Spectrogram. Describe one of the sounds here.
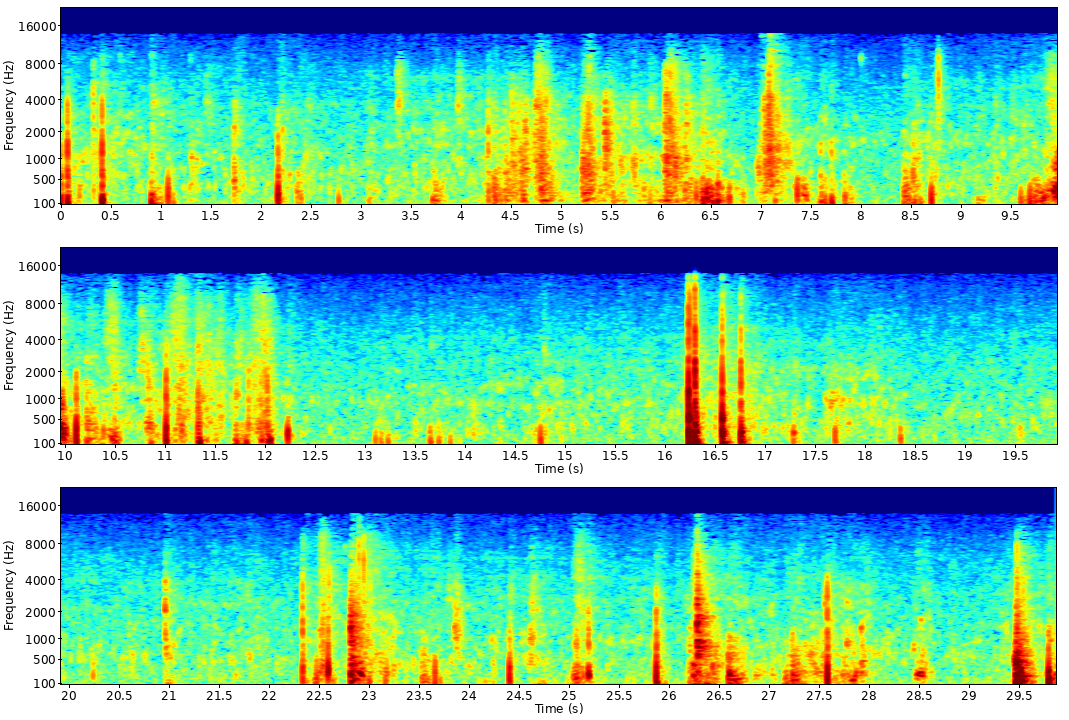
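Fabric rustles and bumps close against the microphone as a soft toy is handled.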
